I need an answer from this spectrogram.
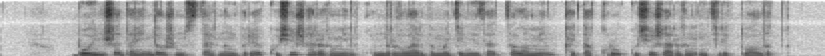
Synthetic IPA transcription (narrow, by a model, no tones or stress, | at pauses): bo̞jənʃɑd̪ɑjənd̪ɑwʒʊməst̪ɑ̰ɾənəɴbɪɾɪkʲʰɵʃe̞ʒɑɾəʁəme̞ɴqʰond̪əɾʁəlˠɑɾd̪əmo̞d̪e̞rnijzat̪sɨjalˠɑwme̞ɴqʰɑjt̪ɑqʰʊɾukʲʰɵʃe̞ʒɑɾəʁənʔḭnt̪ʲe̞lːe̞k̚t̪uɑlˠd̪əq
